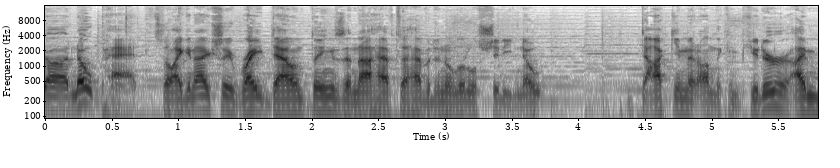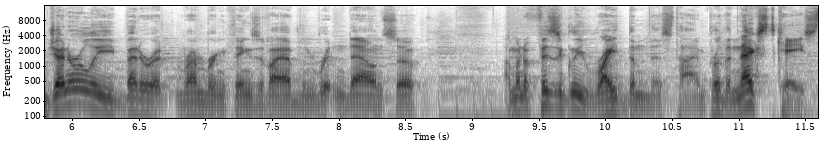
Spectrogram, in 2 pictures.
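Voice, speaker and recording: A man streaming a game and chatting casually with viewers, playful, rambling and sweary. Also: on the low side. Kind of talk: casual live-stream chat with gameplay commentary.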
